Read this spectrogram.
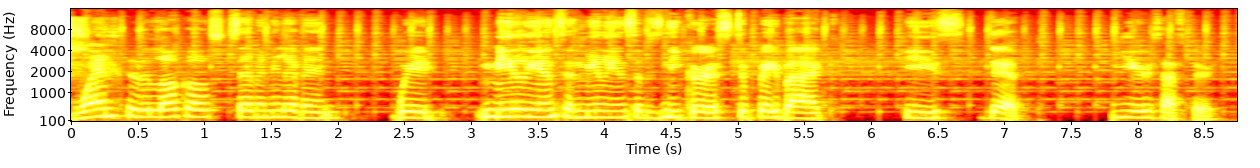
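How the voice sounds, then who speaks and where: A woman's voice: medium pitch, steady tone, measured pace, warm tone, faint music behind. A woman from Mexico, a guest on a casual podcast, slightly nervous with hesitant fillers.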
